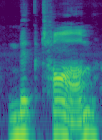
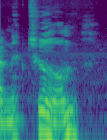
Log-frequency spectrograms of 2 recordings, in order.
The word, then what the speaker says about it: miktam: It is called a miktam or a miktum, depending on your pronunciation, which comes at the very beginning.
